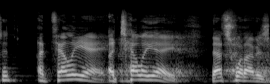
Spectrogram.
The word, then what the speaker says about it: atelier: ministry, the Gagneau Atelier, no, how do you pronounce it? Atelier.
